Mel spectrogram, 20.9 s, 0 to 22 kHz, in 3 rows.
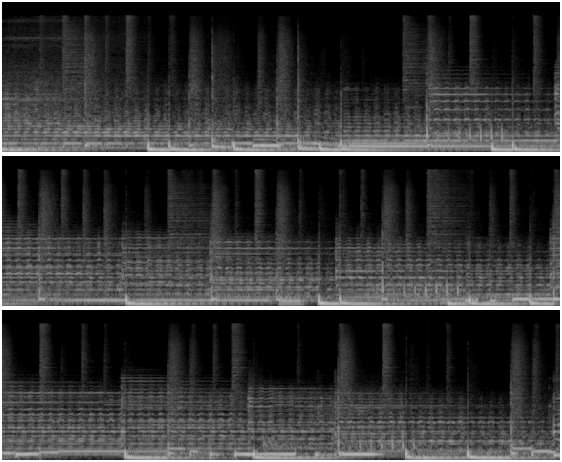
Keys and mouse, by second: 1.3 Tab, 2.2 click, 3.2 g, 6.4-10.9 drag, 12.3-14.2 drag, 13.5-17.1 middle drag, 14.7 KP_1, 17.1 Tab, 17.7 a, 18.7 g, 20.4-20.9 drag.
